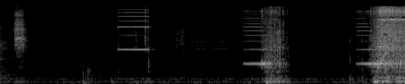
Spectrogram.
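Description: A small electronic unit beeps a few short high tones.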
